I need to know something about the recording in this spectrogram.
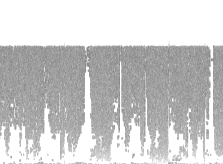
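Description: Faint low hum with weak, irregular low throbbing, close to silence.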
